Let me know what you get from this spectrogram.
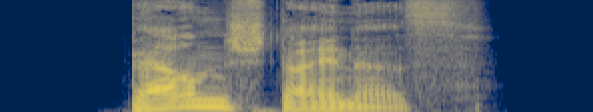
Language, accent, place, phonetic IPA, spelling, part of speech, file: German, Germany, Berlin, [ˈbɛʁnˌʃtaɪ̯nəs], Bernsteines, noun, De-Bernsteines.ogg
- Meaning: genitive singular of Bernstein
